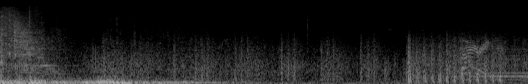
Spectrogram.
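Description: Gunfire in the video game Apex Legends comes as dense, rough bursts of shots mixed with game effects and radio-style callouts, loud at first and then continuing at a lower level.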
